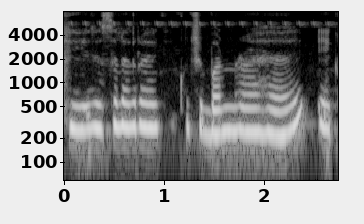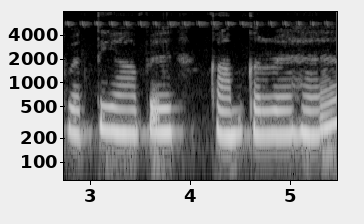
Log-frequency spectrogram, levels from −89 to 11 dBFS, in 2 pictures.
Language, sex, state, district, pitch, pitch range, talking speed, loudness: Hindi, female, Haryana, Rohtak, 240 Hz, 230-270 Hz, 185 wpm, -13 LUFS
